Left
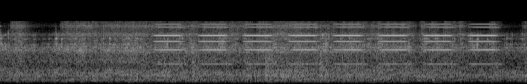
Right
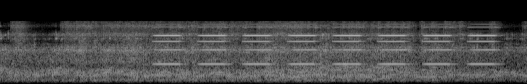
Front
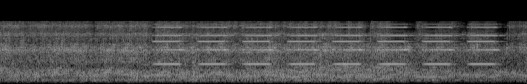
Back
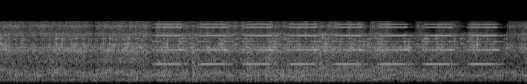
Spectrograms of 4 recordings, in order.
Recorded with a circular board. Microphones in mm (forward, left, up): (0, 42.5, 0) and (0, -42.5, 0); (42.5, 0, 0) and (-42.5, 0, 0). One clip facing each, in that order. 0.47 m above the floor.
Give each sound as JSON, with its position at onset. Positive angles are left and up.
{"t": 1.5, "sound": "an alarm clock", "azimuth_deg": -85, "distance_m": 5.5}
